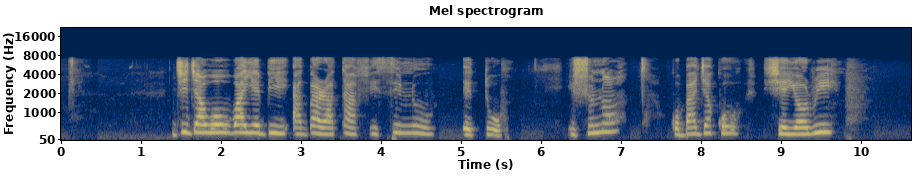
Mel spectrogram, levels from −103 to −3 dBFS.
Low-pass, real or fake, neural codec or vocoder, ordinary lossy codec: 7.2 kHz; real; none; none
